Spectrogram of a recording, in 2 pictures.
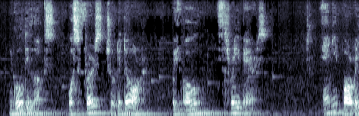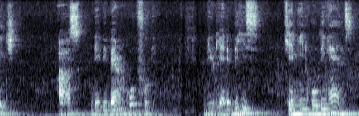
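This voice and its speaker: Over music in the background, a man with a medium pitch talks at a very slow pace with fairly even intonation and long, frequent pauses. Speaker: storyteller reading a picture book to kids. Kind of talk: children's storybook read-aloud.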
